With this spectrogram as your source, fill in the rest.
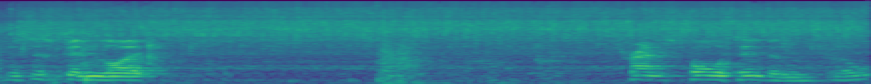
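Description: Tap water runs steadily into a sink while a slightly bowed plastic hydrometer lid is rinsed for stout homebrewing, a continuous close hiss beneath someone talking on and off.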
